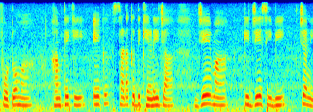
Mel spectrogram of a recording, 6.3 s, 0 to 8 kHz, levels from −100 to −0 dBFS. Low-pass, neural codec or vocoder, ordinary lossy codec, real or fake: 7.2 kHz; none; none; real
